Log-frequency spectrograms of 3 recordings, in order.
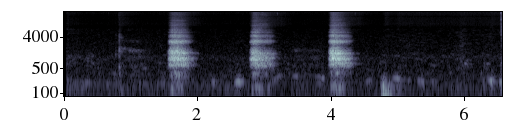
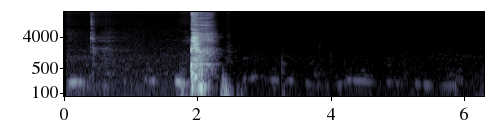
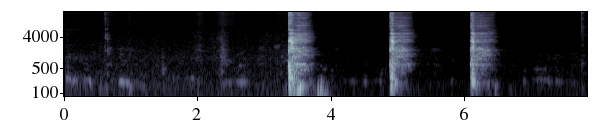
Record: {"exhalation_length": "6.6 s", "exhalation_amplitude": 27501, "exhalation_signal_mean_std_ratio": 0.29, "cough_length": "6.3 s", "cough_amplitude": 32768, "cough_signal_mean_std_ratio": 0.18, "three_cough_length": "7.9 s", "three_cough_amplitude": 32768, "three_cough_signal_mean_std_ratio": 0.21, "survey_phase": "beta (2021-08-13 to 2022-03-07)", "age": "45-64", "gender": "Female", "wearing_mask": "No", "symptom_none": true, "smoker_status": "Never smoked", "respiratory_condition_asthma": false, "respiratory_condition_other": false, "recruitment_source": "REACT", "submission_delay": "3 days", "covid_test_result": "Negative", "covid_test_method": "RT-qPCR"}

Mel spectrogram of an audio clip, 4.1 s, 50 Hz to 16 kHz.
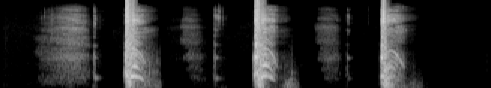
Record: {"three_cough_length": "4.1 s", "three_cough_amplitude": 32768, "three_cough_signal_mean_std_ratio": 0.3, "survey_phase": "beta (2021-08-13 to 2022-03-07)", "age": "18-44", "gender": "Male", "wearing_mask": "No", "symptom_none": true, "smoker_status": "Ex-smoker", "respiratory_condition_asthma": false, "respiratory_condition_other": false, "recruitment_source": "REACT", "submission_delay": "1 day", "covid_test_result": "Negative", "covid_test_method": "RT-qPCR", "influenza_a_test_result": "Negative", "influenza_b_test_result": "Negative"}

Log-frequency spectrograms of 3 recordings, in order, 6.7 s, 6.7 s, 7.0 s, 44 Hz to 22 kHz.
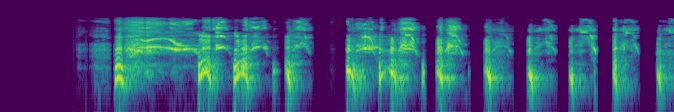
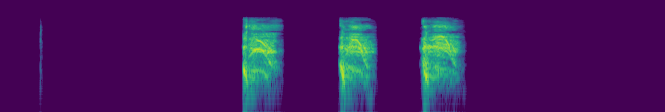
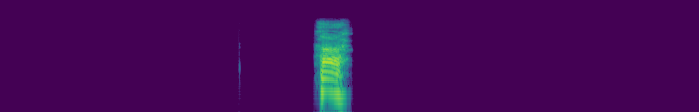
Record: {"cough_length": "6.7 s", "cough_amplitude": 30973, "cough_signal_mean_std_ratio": 0.54, "three_cough_length": "6.7 s", "three_cough_amplitude": 28178, "three_cough_signal_mean_std_ratio": 0.31, "exhalation_length": "7.0 s", "exhalation_amplitude": 27355, "exhalation_signal_mean_std_ratio": 0.14, "survey_phase": "alpha (2021-03-01 to 2021-08-12)", "age": "45-64", "gender": "Male", "wearing_mask": "No", "symptom_cough_any": true, "symptom_shortness_of_breath": true, "symptom_fatigue": true, "symptom_change_to_sense_of_smell_or_taste": true, "symptom_onset": "3 days", "smoker_status": "Never smoked", "respiratory_condition_asthma": false, "respiratory_condition_other": false, "recruitment_source": "Test and Trace", "submission_delay": "2 days", "covid_test_result": "Positive", "covid_test_method": "RT-qPCR", "covid_ct_value": 19.5, "covid_ct_gene": "ORF1ab gene", "covid_ct_mean": 20.2, "covid_viral_load": "240000 copies/ml", "covid_viral_load_category": "Low viral load (10K-1M copies/ml)"}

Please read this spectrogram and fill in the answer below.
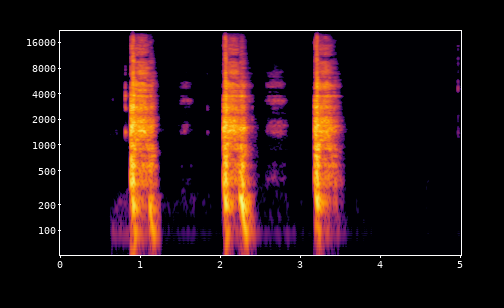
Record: {"three_cough_length": "5.0 s", "three_cough_amplitude": 32768, "three_cough_signal_mean_std_ratio": 0.29, "survey_phase": "beta (2021-08-13 to 2022-03-07)", "age": "45-64", "gender": "Male", "wearing_mask": "No", "symptom_none": true, "smoker_status": "Never smoked", "respiratory_condition_asthma": false, "respiratory_condition_other": false, "recruitment_source": "REACT", "submission_delay": "3 days", "covid_test_result": "Negative", "covid_test_method": "RT-qPCR", "influenza_a_test_result": "Negative", "influenza_b_test_result": "Negative"}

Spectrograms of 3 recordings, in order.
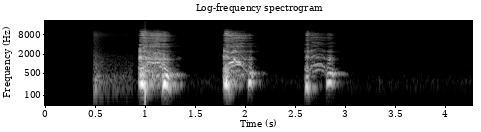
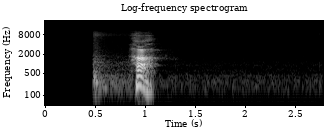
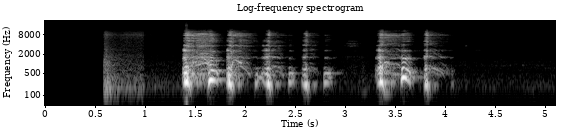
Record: {"three_cough_length": "4.3 s", "three_cough_amplitude": 24777, "three_cough_signal_mean_std_ratio": 0.33, "exhalation_length": "2.8 s", "exhalation_amplitude": 25897, "exhalation_signal_mean_std_ratio": 0.2, "cough_length": "5.1 s", "cough_amplitude": 26028, "cough_signal_mean_std_ratio": 0.35, "survey_phase": "beta (2021-08-13 to 2022-03-07)", "age": "45-64", "gender": "Male", "wearing_mask": "No", "symptom_none": true, "smoker_status": "Never smoked", "respiratory_condition_asthma": false, "respiratory_condition_other": false, "recruitment_source": "REACT", "submission_delay": "4 days", "covid_test_result": "Negative", "covid_test_method": "RT-qPCR", "influenza_a_test_result": "Unknown/Void", "influenza_b_test_result": "Unknown/Void"}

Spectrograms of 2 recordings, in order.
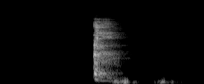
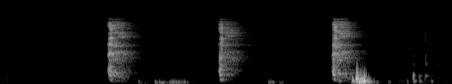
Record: {"cough_length": "2.0 s", "cough_amplitude": 22424, "cough_signal_mean_std_ratio": 0.23, "three_cough_length": "4.5 s", "three_cough_amplitude": 15743, "three_cough_signal_mean_std_ratio": 0.31, "survey_phase": "beta (2021-08-13 to 2022-03-07)", "age": "18-44", "gender": "Male", "wearing_mask": "No", "symptom_none": true, "smoker_status": "Never smoked", "respiratory_condition_asthma": false, "respiratory_condition_other": false, "recruitment_source": "REACT", "submission_delay": "4 days", "covid_test_result": "Negative", "covid_test_method": "RT-qPCR", "influenza_a_test_result": "Unknown/Void", "influenza_b_test_result": "Unknown/Void"}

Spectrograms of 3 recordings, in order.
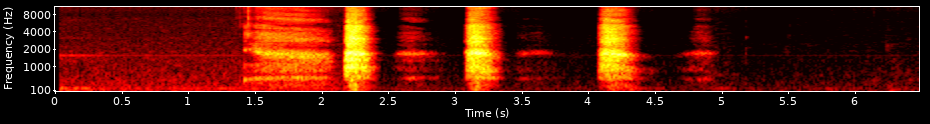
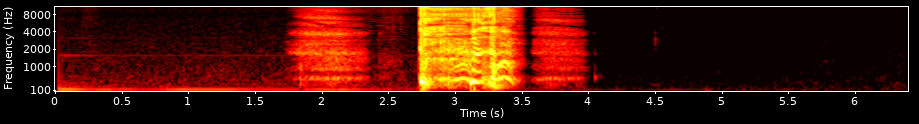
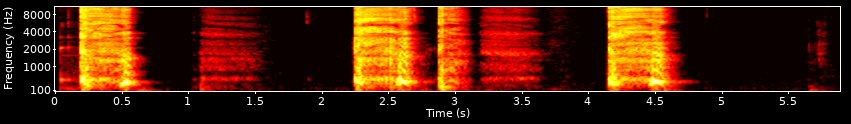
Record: {"exhalation_length": "6.5 s", "exhalation_amplitude": 32768, "exhalation_signal_mean_std_ratio": 0.25, "cough_length": "6.4 s", "cough_amplitude": 32768, "cough_signal_mean_std_ratio": 0.27, "three_cough_length": "5.9 s", "three_cough_amplitude": 32768, "three_cough_signal_mean_std_ratio": 0.37, "survey_phase": "beta (2021-08-13 to 2022-03-07)", "age": "45-64", "gender": "Female", "wearing_mask": "No", "symptom_cough_any": true, "symptom_new_continuous_cough": true, "symptom_runny_or_blocked_nose": true, "symptom_sore_throat": true, "symptom_abdominal_pain": true, "symptom_diarrhoea": true, "symptom_fatigue": true, "symptom_fever_high_temperature": true, "symptom_headache": true, "symptom_change_to_sense_of_smell_or_taste": true, "symptom_onset": "5 days", "smoker_status": "Never smoked", "respiratory_condition_asthma": false, "respiratory_condition_other": false, "recruitment_source": "Test and Trace", "submission_delay": "3 days", "covid_test_result": "Positive", "covid_test_method": "RT-qPCR", "covid_ct_value": 26.1, "covid_ct_gene": "S gene", "covid_ct_mean": 26.5, "covid_viral_load": "2100 copies/ml", "covid_viral_load_category": "Minimal viral load (< 10K copies/ml)"}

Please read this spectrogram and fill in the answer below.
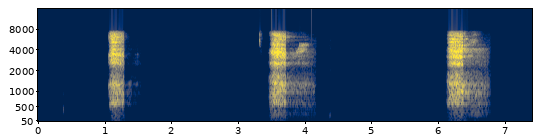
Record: {"exhalation_length": "7.4 s", "exhalation_amplitude": 14683, "exhalation_signal_mean_std_ratio": 0.29, "survey_phase": "beta (2021-08-13 to 2022-03-07)", "age": "45-64", "gender": "Male", "wearing_mask": "No", "symptom_none": true, "smoker_status": "Never smoked", "respiratory_condition_asthma": false, "respiratory_condition_other": false, "recruitment_source": "REACT", "submission_delay": "1 day", "covid_test_result": "Negative", "covid_test_method": "RT-qPCR", "influenza_a_test_result": "Negative", "influenza_b_test_result": "Negative"}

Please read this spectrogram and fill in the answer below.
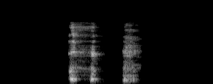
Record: {"cough_length": "2.1 s", "cough_amplitude": 17659, "cough_signal_mean_std_ratio": 0.27, "survey_phase": "beta (2021-08-13 to 2022-03-07)", "age": "45-64", "gender": "Male", "wearing_mask": "No", "symptom_cough_any": true, "symptom_onset": "12 days", "smoker_status": "Never smoked", "respiratory_condition_asthma": false, "respiratory_condition_other": false, "recruitment_source": "REACT", "submission_delay": "2 days", "covid_test_result": "Negative", "covid_test_method": "RT-qPCR"}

